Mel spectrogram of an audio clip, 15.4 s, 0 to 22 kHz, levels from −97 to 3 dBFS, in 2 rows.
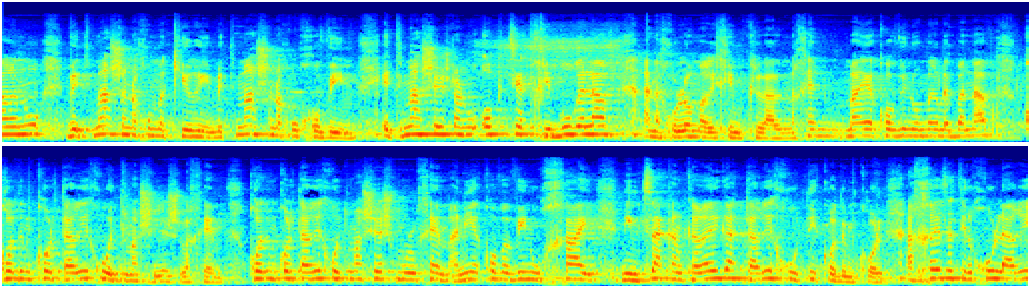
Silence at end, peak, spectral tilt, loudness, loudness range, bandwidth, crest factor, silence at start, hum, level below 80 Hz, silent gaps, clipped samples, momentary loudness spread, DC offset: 0 s; 0 dBFS; -5.5 dB/octave; -19 LUFS; 2 LU; 13 kHz; 18 dB; 0 s; none; -68 dBFS; none; under 0.1%; 5 LU; under 0.1%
